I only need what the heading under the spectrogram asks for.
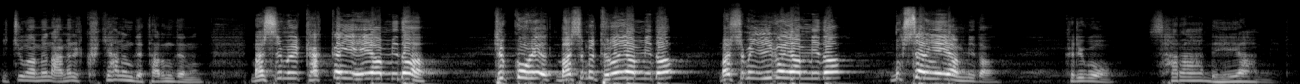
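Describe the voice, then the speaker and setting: A man preaching an evening prayer sermon as pastor, emphatic, firing repeated questions at the congregation and swinging from loud exclamations to hushed low lines. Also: big pitch swings, normal speed, dry recording, clean studio sound, distant mic. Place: church sanctuary.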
